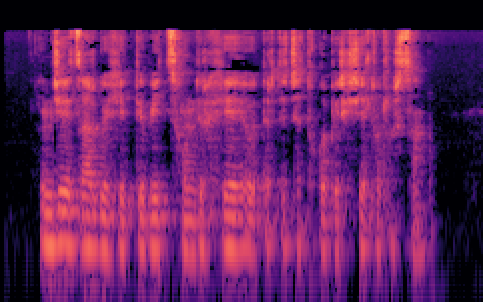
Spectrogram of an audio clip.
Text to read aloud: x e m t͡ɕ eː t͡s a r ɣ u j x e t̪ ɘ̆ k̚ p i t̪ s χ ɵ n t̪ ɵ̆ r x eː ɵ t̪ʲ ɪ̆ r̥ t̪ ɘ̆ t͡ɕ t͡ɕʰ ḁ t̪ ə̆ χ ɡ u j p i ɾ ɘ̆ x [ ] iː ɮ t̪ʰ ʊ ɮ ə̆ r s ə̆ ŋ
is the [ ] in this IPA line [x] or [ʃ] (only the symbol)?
ʃ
